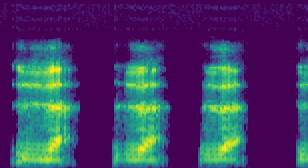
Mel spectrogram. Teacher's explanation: জিহ্বার আগা সামনের উপরে দুই দাঁতের আগার সঙ্গে যুক্ত রেখে লাগিয়ে রেখে এরকম হালকা একটু আওয়াজ করে নিতে হবে এটা খুব অল্প সময়ের জন্য করতে হবে খুব বেশি সময় নিয়ে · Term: জাল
